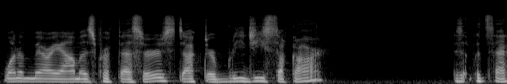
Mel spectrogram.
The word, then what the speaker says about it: Brijee Sarkar: Briji Sakar, is that how you pronounce yep. it? Briji Sakar, attempts to sexually assault her.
